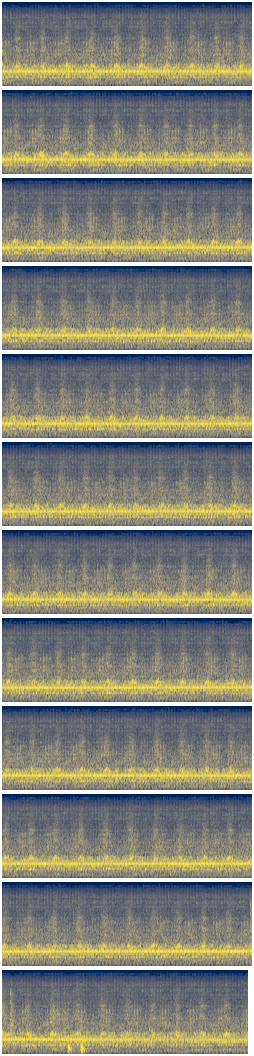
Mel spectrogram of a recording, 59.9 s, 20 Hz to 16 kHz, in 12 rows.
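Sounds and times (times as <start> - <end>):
film projector running: 0.0 - 59.9.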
